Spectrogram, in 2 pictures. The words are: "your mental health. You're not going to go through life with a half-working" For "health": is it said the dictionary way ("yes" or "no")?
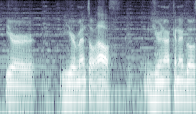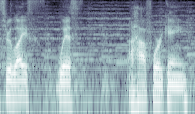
yes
